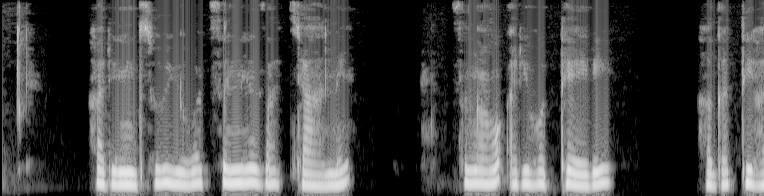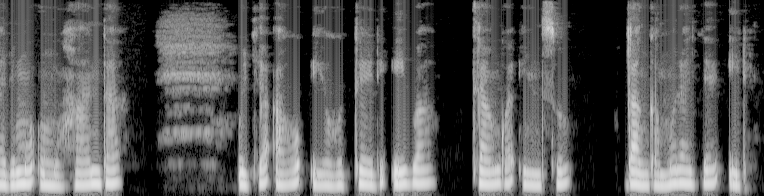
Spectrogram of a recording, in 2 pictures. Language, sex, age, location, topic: Kinyarwanda, male, 25-35, Kigali, health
